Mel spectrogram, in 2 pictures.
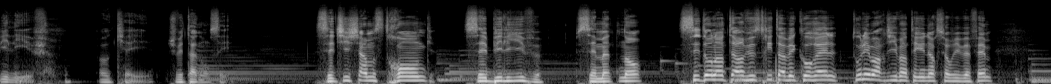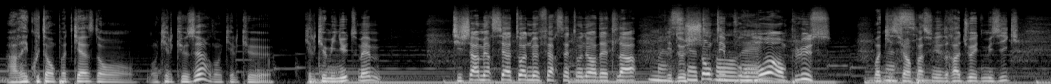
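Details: Adult male speaker; normal voice.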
